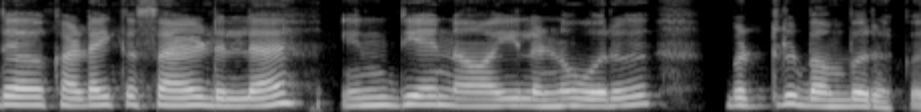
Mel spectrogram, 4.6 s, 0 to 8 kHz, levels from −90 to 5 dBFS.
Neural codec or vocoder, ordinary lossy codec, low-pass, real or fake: codec, 16 kHz, 16 kbps, FunCodec, trained on Chinese and English, 50 frames a second; none; none; fake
